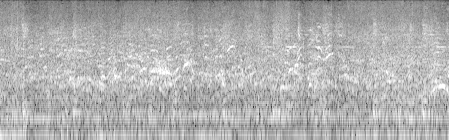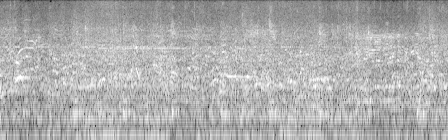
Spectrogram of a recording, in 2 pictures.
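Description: A crowd of young men and women chatters and shouts all around.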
